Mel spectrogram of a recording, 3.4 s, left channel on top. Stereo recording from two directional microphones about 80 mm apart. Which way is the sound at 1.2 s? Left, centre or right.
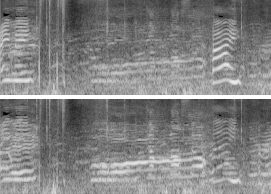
Right.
